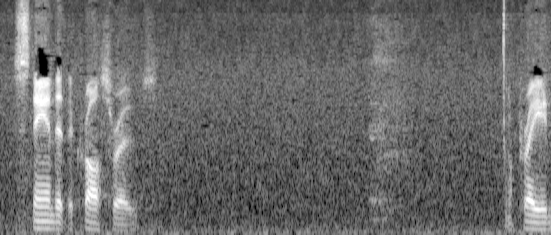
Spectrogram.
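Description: A man speaks slowly through a microphone in a large echoing hall, with long pauses.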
